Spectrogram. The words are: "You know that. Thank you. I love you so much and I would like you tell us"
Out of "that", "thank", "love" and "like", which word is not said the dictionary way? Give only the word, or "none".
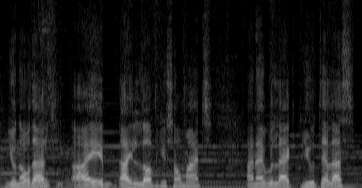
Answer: thank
